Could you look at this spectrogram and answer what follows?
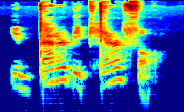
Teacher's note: So you want to stress better and care. But the yud, which stands for you had better be careful, is just going to be yud with that short back U as in book.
